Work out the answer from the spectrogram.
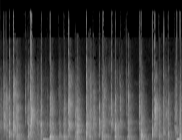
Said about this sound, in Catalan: Doncs sí, sí, ja podeu aplaudir, aplaudiu, aplaudiu.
